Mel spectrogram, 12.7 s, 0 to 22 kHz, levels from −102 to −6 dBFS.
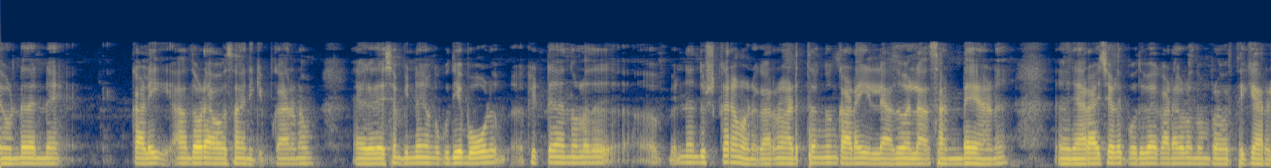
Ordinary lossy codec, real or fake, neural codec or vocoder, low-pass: none; real; none; none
